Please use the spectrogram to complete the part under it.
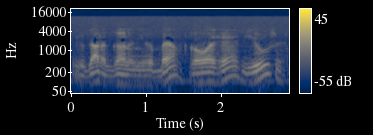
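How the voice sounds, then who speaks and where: A man playing a menacing, taunting gunfighter bully in a 1950s radio western, husky and sneering, with an American accent. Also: deep voice, very animated, normal speed, darkish tone, heavily acted. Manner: sneering, goading. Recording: dull 1950s radio recording.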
